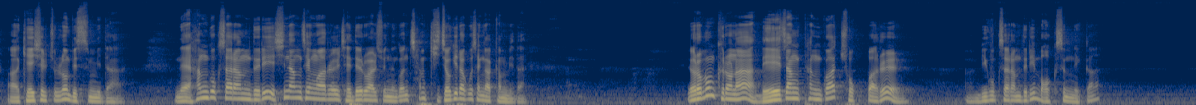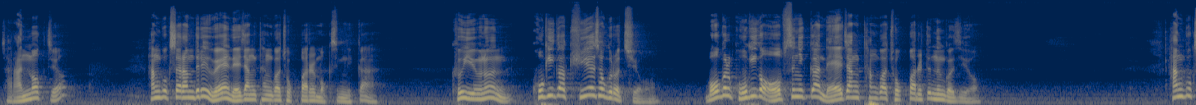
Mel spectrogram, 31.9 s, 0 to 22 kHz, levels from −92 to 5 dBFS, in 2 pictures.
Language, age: Korean, 40-59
